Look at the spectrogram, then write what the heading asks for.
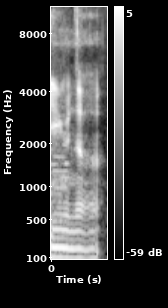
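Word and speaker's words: Yoona: Yuna spelled Y O O N A but pronounced the Yuna.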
